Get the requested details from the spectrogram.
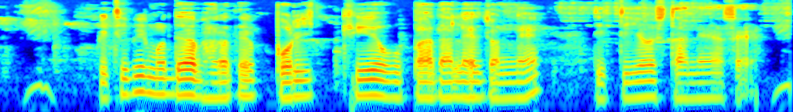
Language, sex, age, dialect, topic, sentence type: Bengali, male, 25-30, Jharkhandi, agriculture, statement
